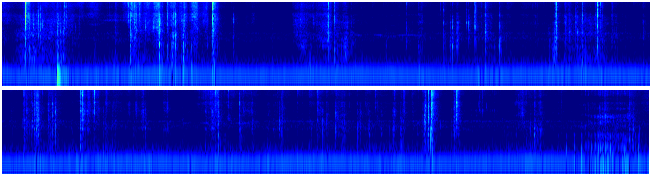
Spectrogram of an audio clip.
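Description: A trading card being slid into a soft plastic sleeve and a rigid plastic card holder: faint, scattered crinkles, scrapes and small clicks of plastic, over a steady low hum.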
